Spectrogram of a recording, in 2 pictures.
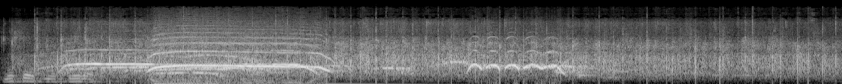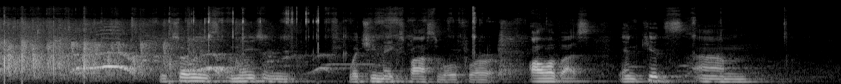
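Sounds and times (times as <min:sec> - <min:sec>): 
speech: 0:00.0 - 0:02.1, 0:10.0 - 0:16.1
round of applause from assembly: 0:00.0 - 0:10.8.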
